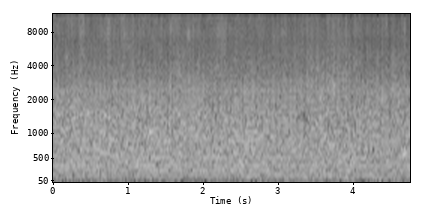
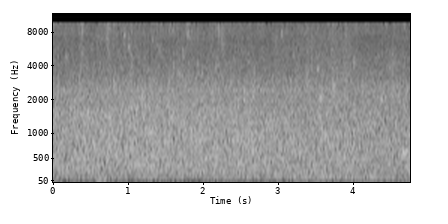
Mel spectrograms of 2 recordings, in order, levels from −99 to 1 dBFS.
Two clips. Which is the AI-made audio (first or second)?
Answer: first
